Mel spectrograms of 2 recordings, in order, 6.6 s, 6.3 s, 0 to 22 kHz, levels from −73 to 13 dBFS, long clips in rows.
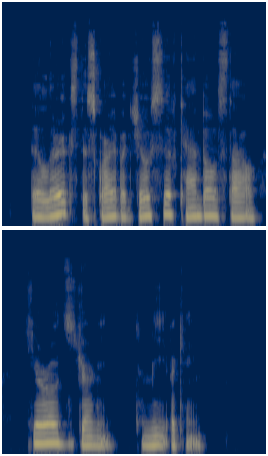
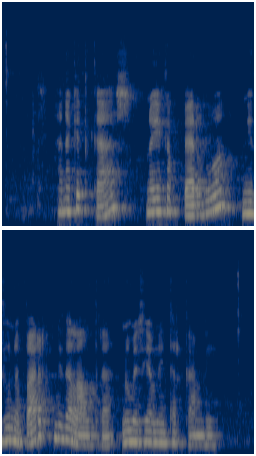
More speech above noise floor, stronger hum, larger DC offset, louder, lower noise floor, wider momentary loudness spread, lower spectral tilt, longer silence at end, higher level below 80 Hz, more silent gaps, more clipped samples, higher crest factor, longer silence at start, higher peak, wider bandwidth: first, 57 dB vs 25 dB; neither; neither; first, -23 LUFS vs -31 LUFS; first, -79 dBFS vs -56 dBFS; first, 16 LU vs 7 LU; about the same, -6.5 dB/octave vs -6 dB/octave; first, 0.8 s vs 0.45 s; first, -58 dBFS vs -68 dBFS; neither; neither; about the same, 18 dB vs 20 dB; first, 0.35 s vs 0.05 s; first, -6 dBFS vs -12 dBFS; about the same, 14 kHz vs 14.5 kHz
